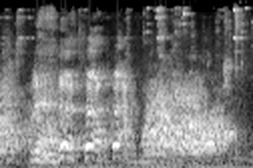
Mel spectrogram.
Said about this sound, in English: I have a feeling that the dogs in the cave have gotten a little crazy. Rambunctious.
